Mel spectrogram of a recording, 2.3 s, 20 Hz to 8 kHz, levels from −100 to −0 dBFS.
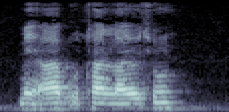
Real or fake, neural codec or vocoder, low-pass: real; none; 7.2 kHz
